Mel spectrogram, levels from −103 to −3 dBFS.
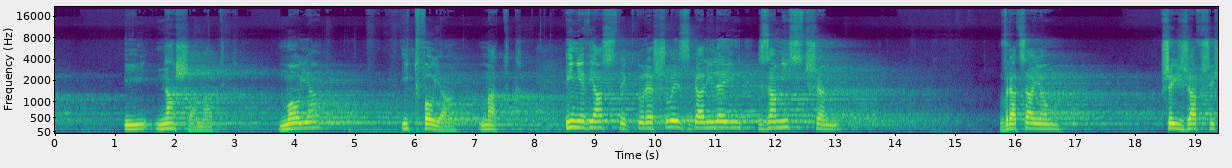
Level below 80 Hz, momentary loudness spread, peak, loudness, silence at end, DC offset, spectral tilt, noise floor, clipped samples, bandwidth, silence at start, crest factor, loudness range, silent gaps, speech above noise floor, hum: -64 dBFS; 22 LU; 0 dBFS; -18 LUFS; 0 s; under 0.1%; -5.5 dB/octave; -57 dBFS; under 0.1%; over 20 kHz; 0 s; 18 dB; 5 LU; none; 40 dB; none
